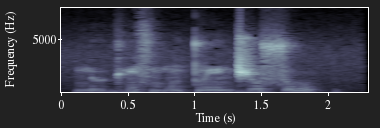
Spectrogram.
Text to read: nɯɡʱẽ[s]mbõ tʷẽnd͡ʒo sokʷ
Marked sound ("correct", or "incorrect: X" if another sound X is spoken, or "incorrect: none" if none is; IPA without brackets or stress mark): correct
